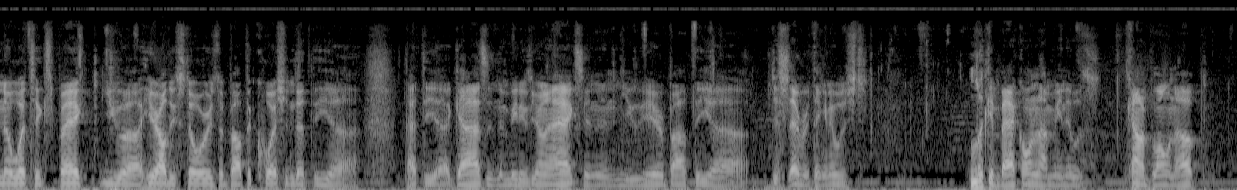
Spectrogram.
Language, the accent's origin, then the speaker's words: English; Louisiana, United States; That's my hometown. Yeah, so, like, Gilt, the office, I was trying to – I can't remember what we were doing, but I went up to the office and hung out with some of the guys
